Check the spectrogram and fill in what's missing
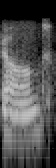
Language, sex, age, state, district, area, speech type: Assamese, male, 18-30, Assam, Sivasagar, rural, conversation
